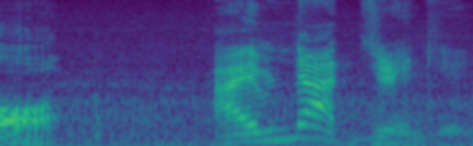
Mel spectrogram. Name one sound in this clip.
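A man answers in a slurred, mumbling voice.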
